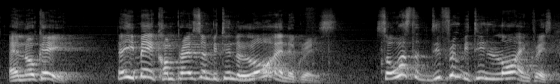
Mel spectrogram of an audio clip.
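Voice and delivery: high, urgent pulpit voice; impassioned preaching. Real, not acted. Preacher setting Moses against Jesus for the congregation, impassioned preaching. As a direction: drive the contrast home at a high pitch.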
